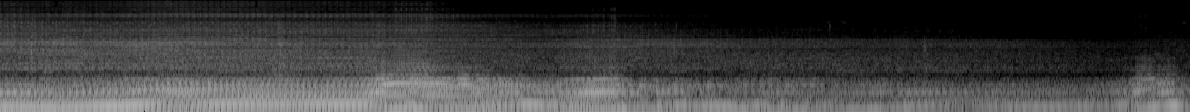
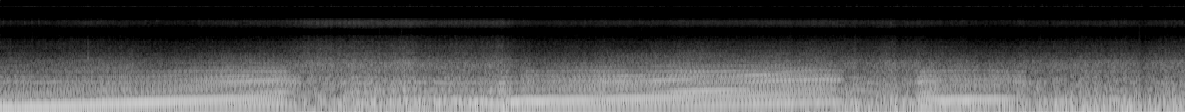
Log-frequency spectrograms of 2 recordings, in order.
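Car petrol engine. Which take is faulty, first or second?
first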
